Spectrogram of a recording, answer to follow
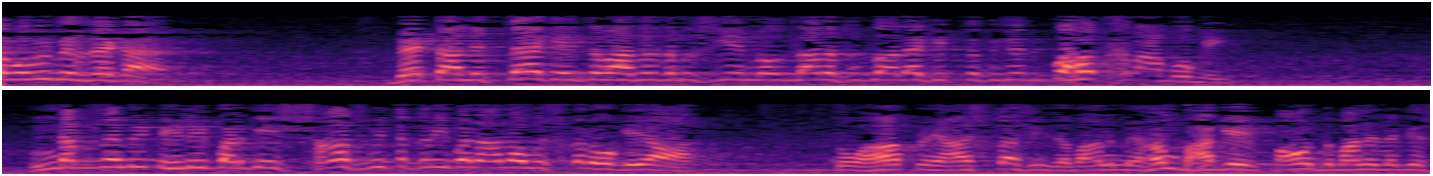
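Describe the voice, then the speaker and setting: A man delivers a sermon in a high voice, mocking and fiery as he plays out both sides of the conversations in his stories. The recording is dull and lo-fi, with a long hall reverb and faint background noise. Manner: mocking, impassioned, acts out dialogue. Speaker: preacher. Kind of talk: sermon with storytelling.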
